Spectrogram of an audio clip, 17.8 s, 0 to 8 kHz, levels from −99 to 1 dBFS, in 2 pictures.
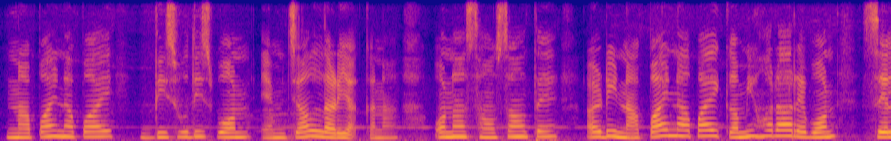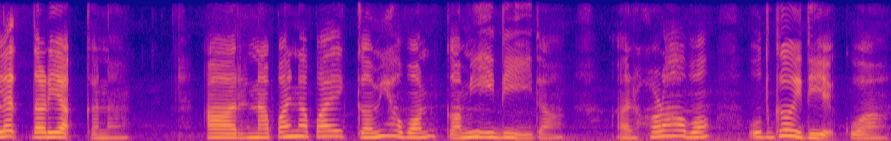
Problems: background sounds at intervals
